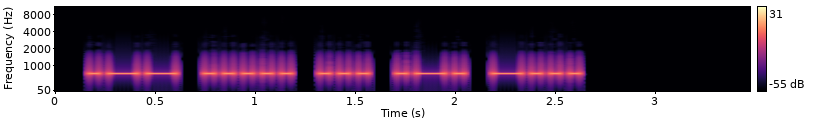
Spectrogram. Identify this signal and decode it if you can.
Morse code, heard as a keyed tone, about 25 wpm, 700 Hz. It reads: W5SRB
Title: USA Call Signs Repeated 3x 25wpm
